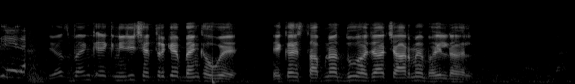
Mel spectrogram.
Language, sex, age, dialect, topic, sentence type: Bhojpuri, male, 41-45, Western, banking, statement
